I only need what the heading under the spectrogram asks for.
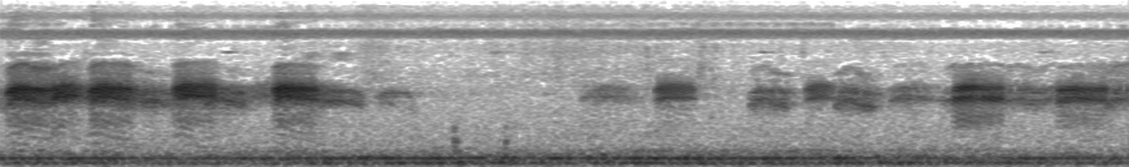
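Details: Lure recording of a green pigeon for trapping birds: rough, burry notes repeated about every half second, loud at first, then quieter and scattered, then stronger again near the end, with constant low hum and high-pitched whine behind.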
